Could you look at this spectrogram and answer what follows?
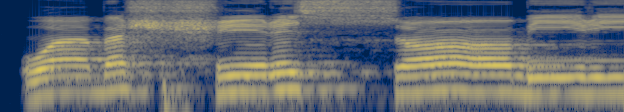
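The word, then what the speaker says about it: وبشر الصابرين: Nah, ini perhatikan ada shin, ada short. Ini harus beda ya, jangan sampai dua-duanya shin atau dua-duanya short. Jadi harus beda ya. Wa basyi itu shin, as-sabirin itu short. Wa basyiris sabirin.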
